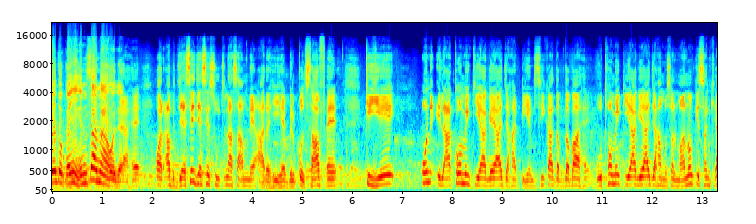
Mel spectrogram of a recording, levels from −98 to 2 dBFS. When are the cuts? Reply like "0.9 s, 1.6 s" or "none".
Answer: 1.5 s, 10.8 s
